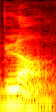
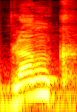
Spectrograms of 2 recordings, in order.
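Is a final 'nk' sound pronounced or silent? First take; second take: silent; pronounced. First: The word ends without any 'nk' sound. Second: The word ends with an audible 'nk' sound. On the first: The speaker calls it right. "এটা হবে ব্ল" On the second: The speaker calls it wrong. "এটা উচ্চারণ হবে না"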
